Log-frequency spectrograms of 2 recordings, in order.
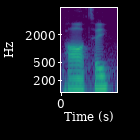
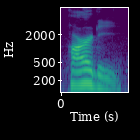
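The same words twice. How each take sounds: First: It is said with an English accent. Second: It is said with an American accent.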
